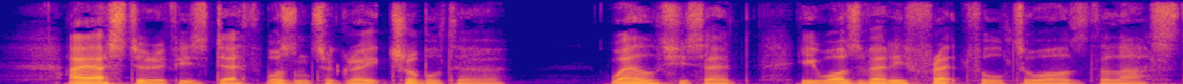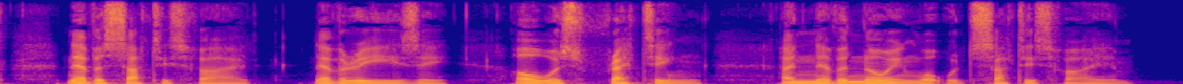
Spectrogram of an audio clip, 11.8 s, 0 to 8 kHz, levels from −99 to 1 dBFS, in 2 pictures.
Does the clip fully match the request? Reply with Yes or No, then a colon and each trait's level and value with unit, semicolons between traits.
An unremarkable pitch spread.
Yes: average, 4.4 semitones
